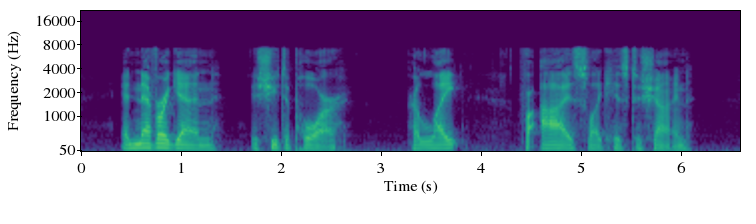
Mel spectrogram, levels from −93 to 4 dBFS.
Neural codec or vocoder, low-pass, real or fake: none; 7.2 kHz; real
